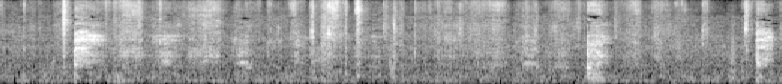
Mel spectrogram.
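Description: Close-miked mouth sounds of a man eating cooked sheep's head meat: wet chewing and smacking with small clicks, and a few louder breathy sounds about half a second in, near five seconds and near the end.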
